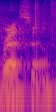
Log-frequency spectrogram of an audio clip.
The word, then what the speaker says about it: espresso: So there's no X in it. Espresso.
